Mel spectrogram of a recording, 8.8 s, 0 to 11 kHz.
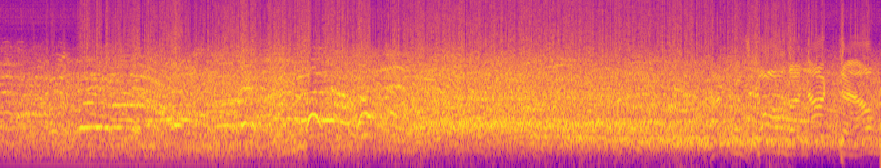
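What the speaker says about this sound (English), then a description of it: "The crowd boos it." A large arena crowd at a 1980 USA vs Cuba amateur boxing bout boos in a loud, steady roar of massed voices that holds without a break throughout.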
